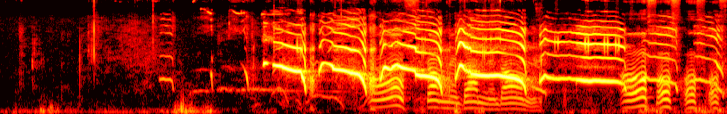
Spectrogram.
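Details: Bucovina Shepherd Dog giving loud, drawn-out tonal wails that slide downward, several overlapping in a rich harmonic chorus from about three seconds on, after a quiet start with low rumbling.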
